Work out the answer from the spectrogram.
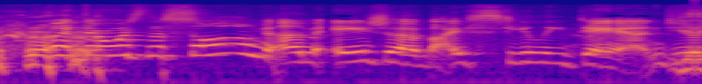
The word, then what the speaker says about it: Aja: aj well yeah because i don't think a lot of people realize that in asia by steely dan is spelled aj a because you look at it and looks like ajah or ajah exactly or any number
